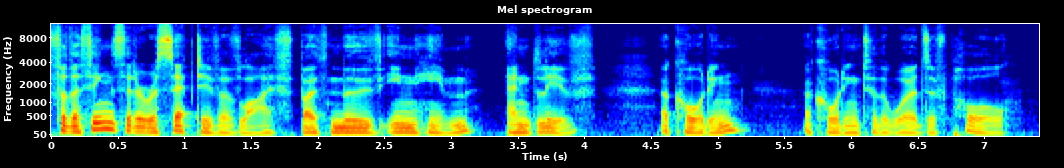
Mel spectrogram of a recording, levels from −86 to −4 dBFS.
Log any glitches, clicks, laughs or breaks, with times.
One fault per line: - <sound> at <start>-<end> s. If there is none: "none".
none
